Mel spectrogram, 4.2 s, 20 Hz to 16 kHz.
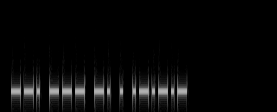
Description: Morse code, heard as a keyed tone, about 25 wpm, 700 Hz. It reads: GONE.
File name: practice / 25wpm / Sentences with 4-Word Phrases - 25wpm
